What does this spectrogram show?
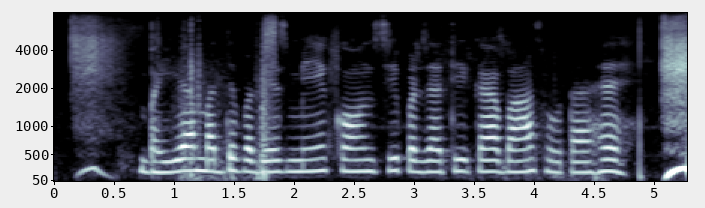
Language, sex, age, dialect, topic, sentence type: Hindi, female, 31-35, Garhwali, agriculture, statement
